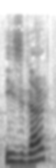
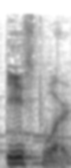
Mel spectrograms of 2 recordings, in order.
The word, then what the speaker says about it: Eastward: Pero bueno, mi Dani, no, yo sigo jugando Eastward, Eastward Eastgard, ¿cómo se, pronuncia? – Eastward. – Ah, Eastward. Ya, ya llegó por acá el Master de Master, Joel Rojas.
